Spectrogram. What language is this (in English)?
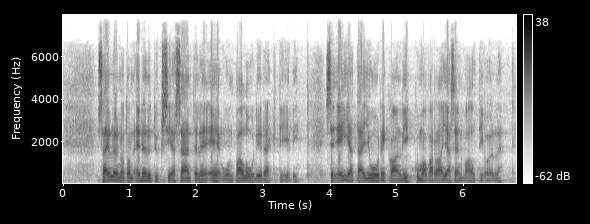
Finnish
